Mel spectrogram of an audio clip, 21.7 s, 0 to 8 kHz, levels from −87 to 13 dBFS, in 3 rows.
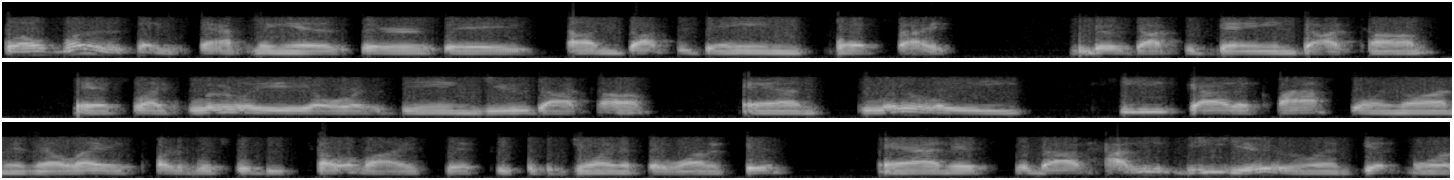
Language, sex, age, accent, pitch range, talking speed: English, male, 50-69, American, 90-100 Hz, 160 wpm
